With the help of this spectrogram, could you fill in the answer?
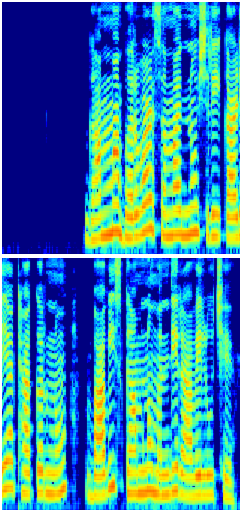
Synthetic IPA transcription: ɡamːãbʱəɾʋaɭsəmad͡ʒnũʃɾikaɽjaʈʰakəɾnũ | baʋisɡamnũmənd̪iɾaʋelũt͡ʃʰe

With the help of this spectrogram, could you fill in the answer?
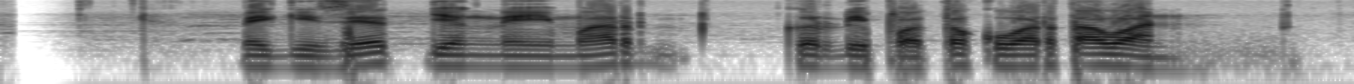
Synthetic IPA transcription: mɛɡizɛt̪̚d͡ʒɨŋnaimar | kɨrdipɔt̪ɔkuwart̪awan

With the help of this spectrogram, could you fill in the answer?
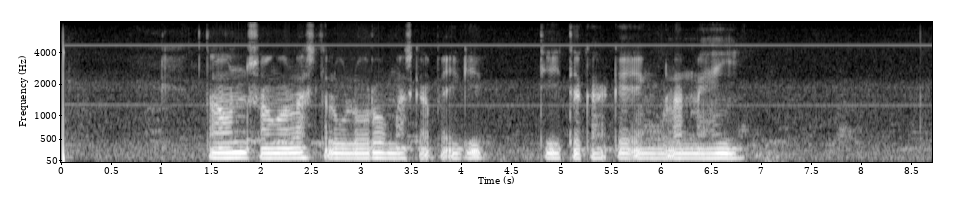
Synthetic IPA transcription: t̪aʊnsɔŋɔlast̪əluloɾomaska̰pɛ̰ʔikḭ | d̪̥i̤d̪̥ə̤kakeʔɪ̰ŋwulanmɛi

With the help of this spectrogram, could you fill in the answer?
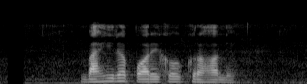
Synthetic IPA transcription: baɦiɾʌpʌɾekoɡrʌɦʌle

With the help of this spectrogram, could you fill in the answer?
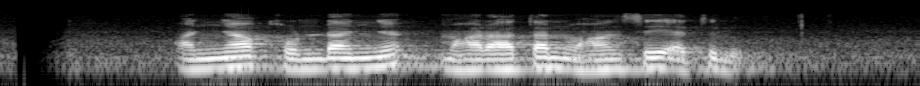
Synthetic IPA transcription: aɲːaːkʰoɳɖaɲːəmɐɦaɾaːt̪anʋɐɦanseæt̪ulu

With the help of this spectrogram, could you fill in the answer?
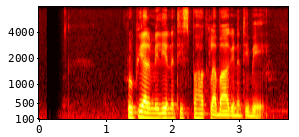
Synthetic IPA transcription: ɾupʰijalmiliɐnːɐtʰispɐɦɐklɐbaɡinɐtʰibḛ

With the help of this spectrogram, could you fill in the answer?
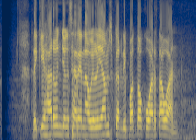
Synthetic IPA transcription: rikiɦaɾʊnd͡ʒɨŋsɛɾɛnawiliamskɨrdipɔt̪ɔkuwart̪awan

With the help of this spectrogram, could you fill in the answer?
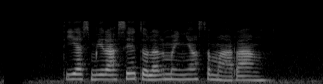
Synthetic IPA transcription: t̪ijasmiɾased̪̥o̤lanmeɲaŋsəmaɾaŋ

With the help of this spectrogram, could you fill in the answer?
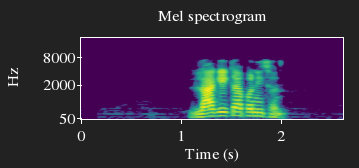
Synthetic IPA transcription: laɡekapʌnit͡sʰʌn

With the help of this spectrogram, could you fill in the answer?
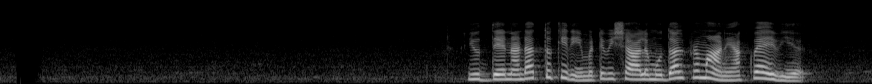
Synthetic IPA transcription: jud̪ːejːnaɖat̪ːukiɾiːməʈəʋiʃaːləmud̪alprəmaːnejakʋɛjeʋijə

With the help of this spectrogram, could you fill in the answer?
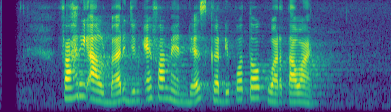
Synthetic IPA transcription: faɦɾiʔalbard͡ʒɨŋʔɛfamɛndəskɨrdipɔt̪ɔkuwart̪awan

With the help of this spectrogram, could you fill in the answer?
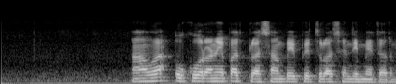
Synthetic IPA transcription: ʔawaʔukuɾanepat̪̚b̥lasampepit̪ulasɛnt̪imet̪ərn

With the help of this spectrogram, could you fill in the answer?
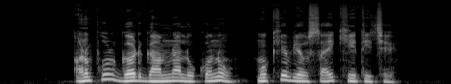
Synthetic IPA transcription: əɳ̃puɾɡəɽɡamnalokonõ | mʊkʰjəʋjəʋsajkʰet̪it͡ʃʰe

